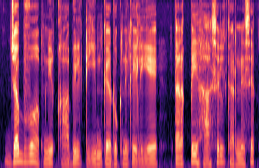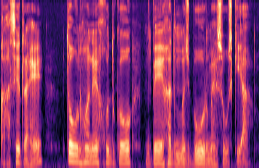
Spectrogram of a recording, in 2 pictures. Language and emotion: Urdu, sad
